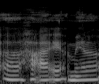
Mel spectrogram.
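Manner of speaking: voice cracking. Invited to introduce herself, a guest says hi, voice cracking. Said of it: "sorry, my voice cracking".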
